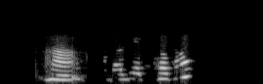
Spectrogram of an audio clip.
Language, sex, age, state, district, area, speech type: Hindi, female, 18-30, Madhya Pradesh, Ujjain, urban, conversation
